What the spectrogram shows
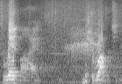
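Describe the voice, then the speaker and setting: A man's voice: mid-range voice, little pitch movement, unhurried. An American man acting as council president, calling motions and votes in a procedural manner. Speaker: council president chairing a meeting. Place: indoor council meeting room. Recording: roomy meeting chamber with clear noise.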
